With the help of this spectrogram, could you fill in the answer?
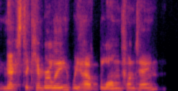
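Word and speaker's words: Bloemfontein: to kimberly we have blom fontaine blom fontaine i'll spell this for you for those of you who don't speak dutch b l o e m f o n t e i n it's dutch for um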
